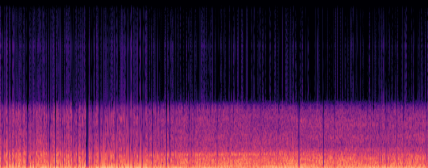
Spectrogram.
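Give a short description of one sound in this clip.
Wind rushes through an open hatch of a flying plane.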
